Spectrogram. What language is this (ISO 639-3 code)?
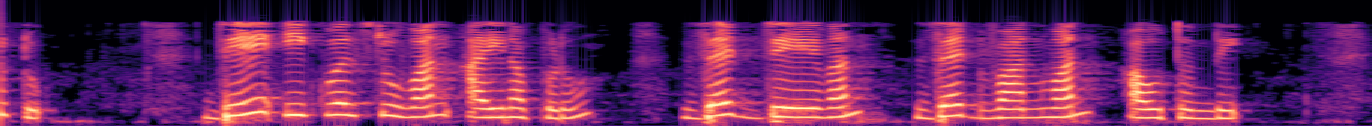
tel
